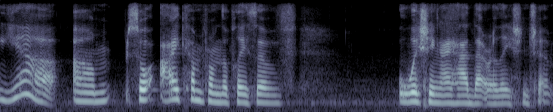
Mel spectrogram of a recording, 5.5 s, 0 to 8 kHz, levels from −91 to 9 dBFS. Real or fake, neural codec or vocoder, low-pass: real; none; 7.2 kHz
